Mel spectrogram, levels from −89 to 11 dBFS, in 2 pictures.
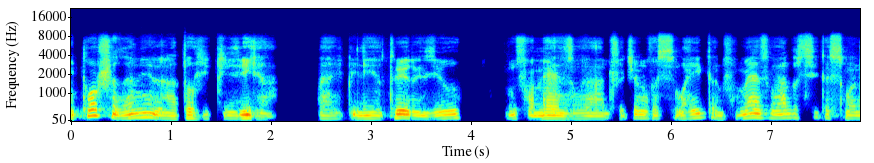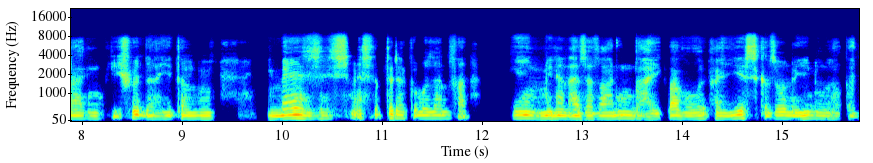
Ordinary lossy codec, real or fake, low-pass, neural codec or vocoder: none; fake; 14.4 kHz; codec, 32 kHz, 1.9 kbps, SNAC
